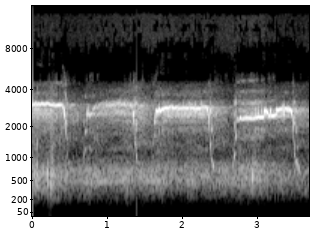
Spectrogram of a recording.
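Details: White-tailed eagles at their Latvian nest, 26 July 2018, with an adult bringing a bird as prey: four long, level, piercing whistles, each finishing in an abrupt falling flick, closely spaced.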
